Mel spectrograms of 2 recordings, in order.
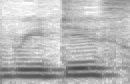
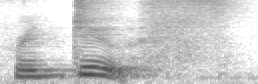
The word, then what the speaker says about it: reduce: down its operations to reduce costs and let's look at pronunciation by putting emphasis on the second syllable reduce reduce good and 45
